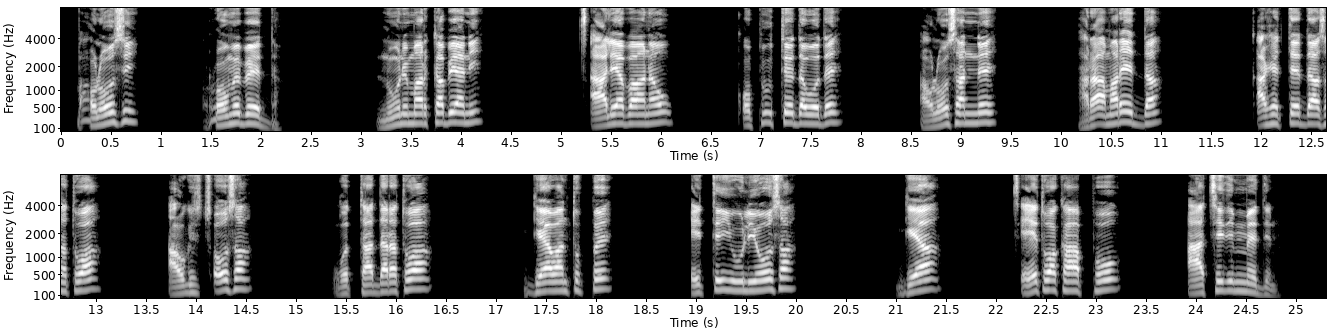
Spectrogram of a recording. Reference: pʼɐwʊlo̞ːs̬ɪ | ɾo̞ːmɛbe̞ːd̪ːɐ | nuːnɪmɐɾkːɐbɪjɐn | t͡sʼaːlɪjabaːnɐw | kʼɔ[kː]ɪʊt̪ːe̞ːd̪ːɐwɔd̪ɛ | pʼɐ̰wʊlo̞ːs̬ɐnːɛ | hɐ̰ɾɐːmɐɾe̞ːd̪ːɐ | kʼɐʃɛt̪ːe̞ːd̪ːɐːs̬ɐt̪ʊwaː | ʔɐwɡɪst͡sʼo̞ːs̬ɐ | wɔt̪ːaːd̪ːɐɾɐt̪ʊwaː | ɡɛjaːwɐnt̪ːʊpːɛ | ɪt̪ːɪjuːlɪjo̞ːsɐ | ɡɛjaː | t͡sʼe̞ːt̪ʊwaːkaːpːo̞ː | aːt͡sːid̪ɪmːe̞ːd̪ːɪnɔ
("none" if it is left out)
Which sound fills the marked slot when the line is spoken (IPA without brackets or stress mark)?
pː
